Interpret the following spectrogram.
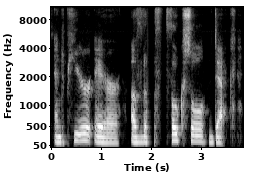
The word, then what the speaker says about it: fo'c'sle: pure air of the fo'c'sle deck it looks like it's spelled forecastle right but it's it's fo'c'sle that's like the nautical pronunciation he end quote he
